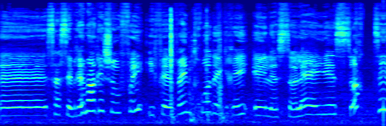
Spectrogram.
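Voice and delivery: usual speaking voice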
